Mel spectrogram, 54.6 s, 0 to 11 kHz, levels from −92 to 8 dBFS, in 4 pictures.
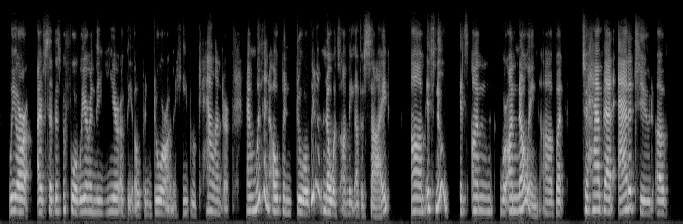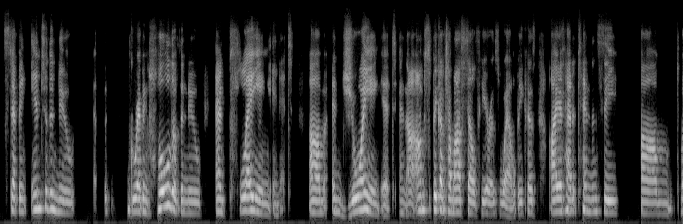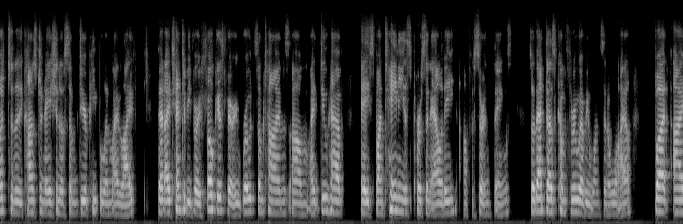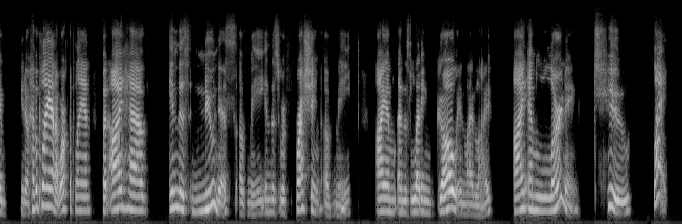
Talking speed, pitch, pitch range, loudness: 175 wpm, 185 Hz, 170-205 Hz, -20 LUFS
